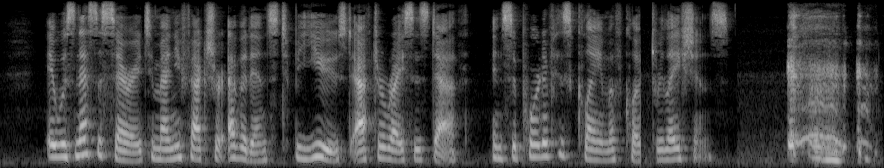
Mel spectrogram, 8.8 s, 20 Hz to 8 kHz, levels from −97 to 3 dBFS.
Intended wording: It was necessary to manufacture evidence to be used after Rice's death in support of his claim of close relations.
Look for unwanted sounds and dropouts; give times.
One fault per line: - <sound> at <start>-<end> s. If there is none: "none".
- dropout at 6.4-6.5 s
- cough at 7.9-8.8 s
